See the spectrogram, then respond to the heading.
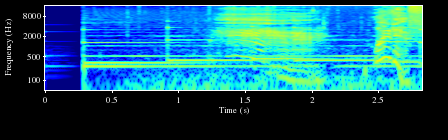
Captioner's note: yawn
